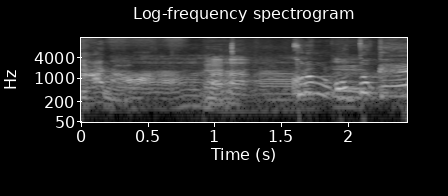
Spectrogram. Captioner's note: laughing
